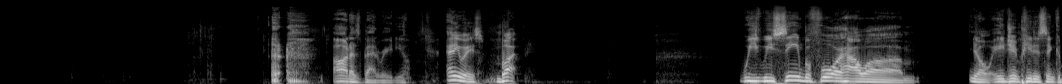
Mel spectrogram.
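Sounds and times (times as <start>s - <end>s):
person drinking water: 0.0s - 3.4s
speech: 3.4s - 5.4s, 7.4s - 10.6s.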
